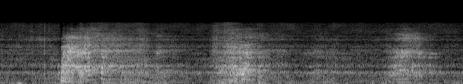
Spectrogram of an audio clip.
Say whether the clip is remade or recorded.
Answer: remade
